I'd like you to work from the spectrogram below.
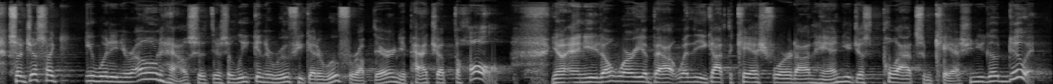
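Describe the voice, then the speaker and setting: A plain, everyday voice with lively intonation at a moderate pace. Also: man, fairly high pitch for a man. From New Jersey, US. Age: 60s. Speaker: church director and spiritual teacher. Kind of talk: interview conversation. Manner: casual, conversational with fillers.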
